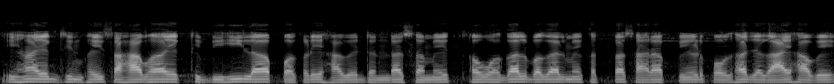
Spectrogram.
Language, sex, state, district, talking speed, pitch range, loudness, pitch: Chhattisgarhi, male, Chhattisgarh, Raigarh, 165 wpm, 110-120 Hz, -27 LUFS, 115 Hz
